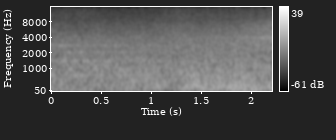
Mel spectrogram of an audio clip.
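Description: Thunderstorm sound effect in a rock song's recording: steady rain hiss with low thunder rumble that swells in the second half.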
